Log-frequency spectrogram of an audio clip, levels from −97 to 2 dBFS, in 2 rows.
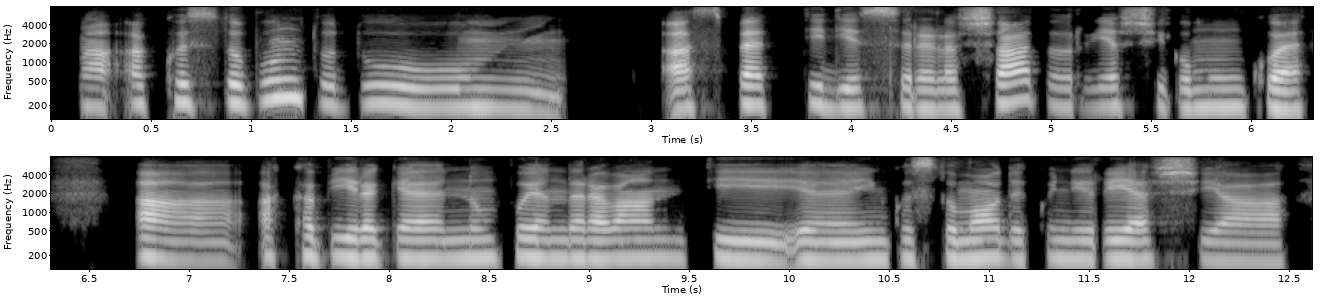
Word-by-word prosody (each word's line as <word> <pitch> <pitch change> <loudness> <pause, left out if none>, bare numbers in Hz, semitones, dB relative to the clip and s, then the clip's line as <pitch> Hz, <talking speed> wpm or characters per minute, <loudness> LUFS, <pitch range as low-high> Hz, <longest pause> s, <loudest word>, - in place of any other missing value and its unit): Ma, 190 -1 +1
a 210 +2 -3
questo 220 0 0
punto 245 -1 0
tu, 205 +4 -14 0.5
mhmm, 175 -5 -6 0.5
aspetti 200 +4 +2
di 185 0 -3
essere 180 0 -1
lasciato, 215 +6 +3
o 190 - -6
riesci 190 +1 -5
comunque 180 -1 +1 0.4
a 165 -3 +4
a - - -4
capire 185 -2 +1
che 175 -1 +1
non 180 +1 -3
puoi 185 +2 0
andare 180 0 +1
avanti, 175 -2 0
ehm, 165 -1 0
in 170 +1 -2
questo 175 +1 -3
modo 175 +1 +2
e - - -7
quindi 175 -1 -5
riesci 170 0 +1
a 155 -1 -2
180 Hz, 140 wpm, -22 LUFS, 170-190 Hz, 0.5 s, a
